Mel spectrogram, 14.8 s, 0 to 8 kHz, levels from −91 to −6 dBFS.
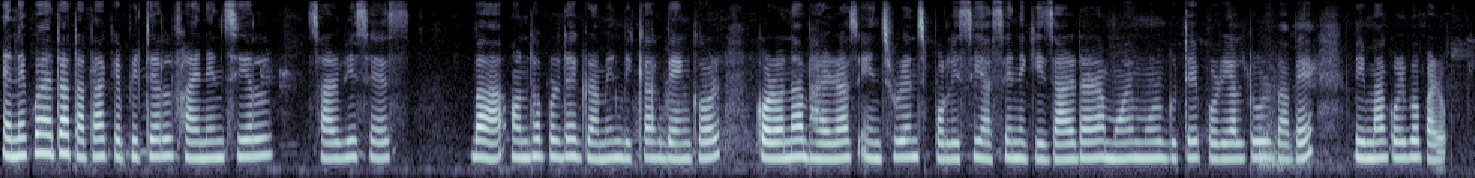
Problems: none marked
